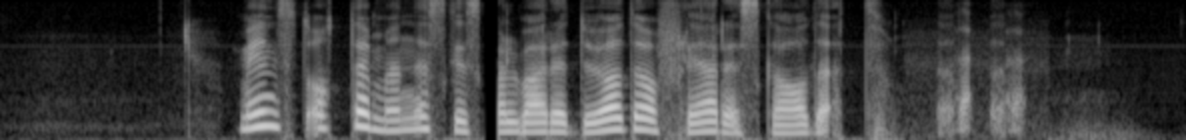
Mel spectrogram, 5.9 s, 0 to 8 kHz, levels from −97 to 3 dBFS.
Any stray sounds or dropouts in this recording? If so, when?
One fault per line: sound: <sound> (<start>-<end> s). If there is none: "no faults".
sound: dropout (2.4-2.5 s)
sound: laugh (4.7-5.1 s)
